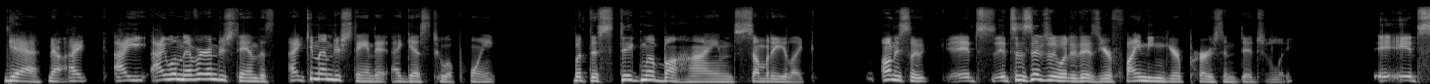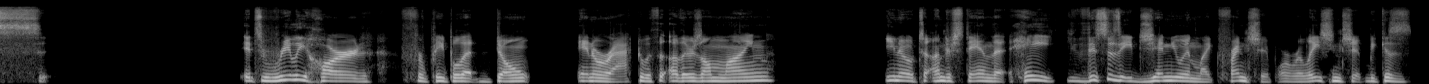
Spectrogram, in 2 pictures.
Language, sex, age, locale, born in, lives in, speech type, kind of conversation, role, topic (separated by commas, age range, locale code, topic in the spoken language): English, male, 25-29, en-US, United States, United States, conversation, unstructured, none, What is the best way to keep romance alive?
